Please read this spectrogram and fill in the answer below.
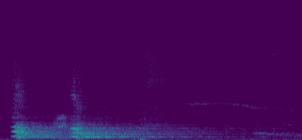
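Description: A dog barking twice, about half a second apart, each bark ringing on and fading slowly in the echo of a large hall.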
